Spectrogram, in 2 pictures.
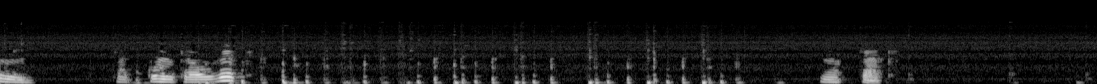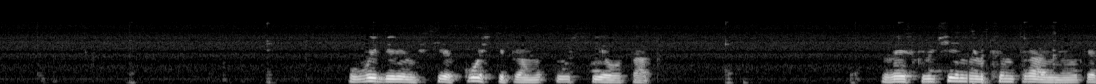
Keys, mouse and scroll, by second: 0.0-2.9 drag, 3.1 ctrl+z, 3.4 ctrl+z, 4.0 ctrl+z, 4.5 ctrl+z, 5.3 ctrl+z, 5.9 ctrl+z, 6.5 ctrl+z, 7.0 ctrl+z, 9.1-10.0 middle drag, 10.9 middle click, 12.1-13.5 drag, 14.7-18.3 drag, 19.5 middle click, 20.8 shift+middle click.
